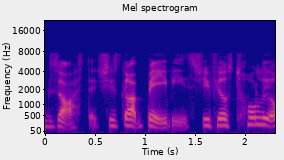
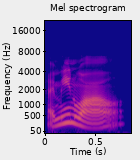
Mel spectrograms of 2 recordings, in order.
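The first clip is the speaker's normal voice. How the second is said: ordinary delivery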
